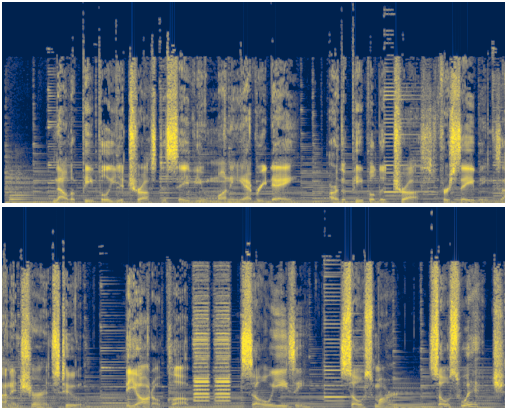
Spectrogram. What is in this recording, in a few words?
Commercial Genuine Guy next door Friendly relatable; Commercial Demo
